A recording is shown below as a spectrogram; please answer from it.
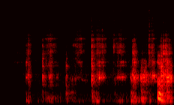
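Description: Cumin seeds, coriander seeds and garlic dry roasting in a pan while being stirred, giving bursts of scraping and rattling clatter from a utensil against the pan, close and moderately loud, with no talk.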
